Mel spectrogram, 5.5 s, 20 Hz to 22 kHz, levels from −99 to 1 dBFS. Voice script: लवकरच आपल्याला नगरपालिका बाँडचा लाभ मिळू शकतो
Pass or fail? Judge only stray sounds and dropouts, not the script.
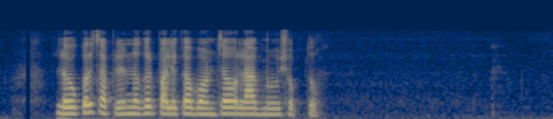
pass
